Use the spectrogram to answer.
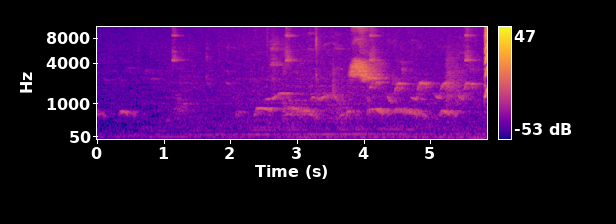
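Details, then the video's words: A Black-throated Laughingthrush sings a wild-style song of clear, long drawn-out whistles stepping upward in pitch, ending in a brighter, louder phrase, with faint chirps behind; it is played to stimulate captive laughingthrushes to sing. "Khướu Bạc Má Hót Giọng Chuẩn Rừng Ngân Dài Cực Hay"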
